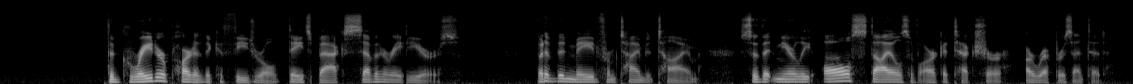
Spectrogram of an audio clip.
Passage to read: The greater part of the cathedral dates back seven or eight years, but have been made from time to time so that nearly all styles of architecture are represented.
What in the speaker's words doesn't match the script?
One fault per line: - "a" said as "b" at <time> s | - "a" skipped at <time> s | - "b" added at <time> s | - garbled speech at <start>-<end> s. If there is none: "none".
none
